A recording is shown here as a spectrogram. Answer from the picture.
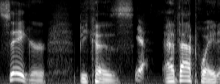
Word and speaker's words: Sager: It is Sager, everybody, just for the record.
